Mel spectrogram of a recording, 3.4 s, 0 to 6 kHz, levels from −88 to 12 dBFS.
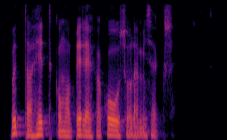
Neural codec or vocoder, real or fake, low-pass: codec, 16 kHz in and 24 kHz out, 1 kbps, XY-Tokenizer; fake; 5.4 kHz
